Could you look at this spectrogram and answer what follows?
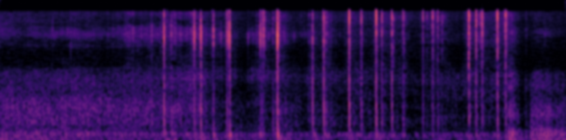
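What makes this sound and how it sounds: Fingertips and short nails scratch and rub a soft, porous black foam windscreen over a large desktop USB microphone, starting slow and getting faster. A low, muffled rubbing rumble runs throughout, broken after the first second by sharp, bright scratch bursts that come closer together as the pace picks up.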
